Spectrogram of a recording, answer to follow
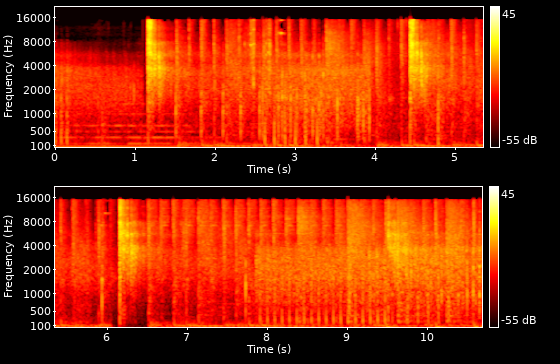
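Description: Live-fire gunfire: a rapid, dense string of shots starting about a second in, with several louder reports, over a steady music track.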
